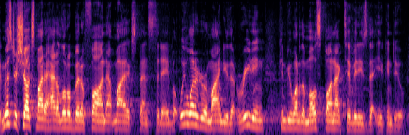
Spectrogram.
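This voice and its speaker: A man's voice: mid-range voice, fairly bright tone. Young American man hosting playful story time. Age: young adult. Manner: theatrical mock exasperation and reluctance. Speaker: baseball team presenter. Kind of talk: playful children's story time read-aloud. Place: indoor studio with plain backdrop.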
